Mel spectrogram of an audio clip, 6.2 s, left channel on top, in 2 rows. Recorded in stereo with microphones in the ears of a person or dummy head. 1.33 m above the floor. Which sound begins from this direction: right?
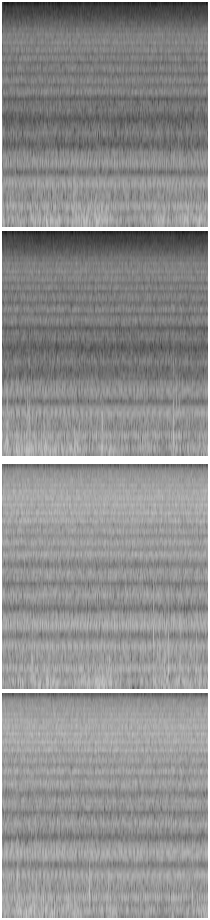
A drone, at 0.0 s.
